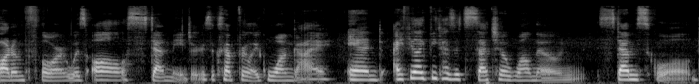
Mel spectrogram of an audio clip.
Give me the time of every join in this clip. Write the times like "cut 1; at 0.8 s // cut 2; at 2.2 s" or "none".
cut 1; at 3.3 s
